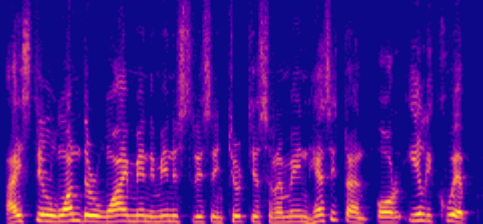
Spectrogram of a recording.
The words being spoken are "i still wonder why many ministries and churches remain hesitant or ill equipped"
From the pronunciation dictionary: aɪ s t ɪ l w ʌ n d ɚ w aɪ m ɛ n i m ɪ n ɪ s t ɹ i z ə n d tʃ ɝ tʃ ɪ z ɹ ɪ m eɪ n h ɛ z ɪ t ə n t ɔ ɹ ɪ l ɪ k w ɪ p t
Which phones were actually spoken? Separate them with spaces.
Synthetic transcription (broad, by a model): aɪ s t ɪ l w ʌ n d ɚ w aɪ m ɛ n i m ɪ n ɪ s t ɹ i s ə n tʃ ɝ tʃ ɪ s ɹ ɪ m eɪ n h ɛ s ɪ t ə n t ɔ ɹ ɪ l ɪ k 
